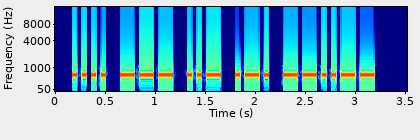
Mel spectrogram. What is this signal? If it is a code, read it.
Morse code, heard as a keyed tone, about 25 wpm, 600 Hz. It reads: HOUR,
